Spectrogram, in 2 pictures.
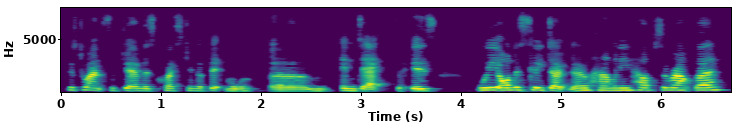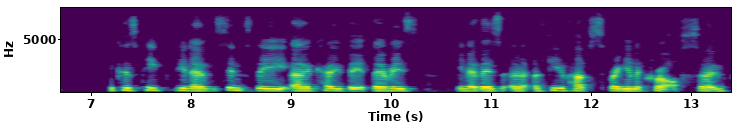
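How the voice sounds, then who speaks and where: A woman from Wales asking questions on a work video call, speaking in a halting way with frequent restarts. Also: fairly low pitch, steady tone. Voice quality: hesitant, halting speech with restarts. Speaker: meeting attendee asking questions. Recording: dull lo-fi video call audio.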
